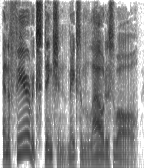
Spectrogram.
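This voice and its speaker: A man voicing a quiet, compassionate male diplomat in a sci-fi story, speaking gently and with certainty. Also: sits low, huge pitch swings, normal speed, no echo, studio quality, full character voice. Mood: gentle, solemn. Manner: soft-spoken, gentle, certain.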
